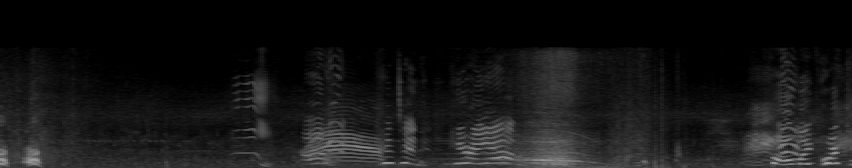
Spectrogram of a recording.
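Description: Cartoon cheetah cubs mewing in short, high, wavering cries, a few times over, with a swishing sound effect in the middle.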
